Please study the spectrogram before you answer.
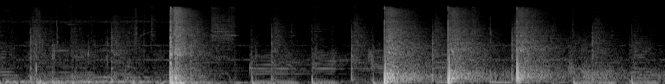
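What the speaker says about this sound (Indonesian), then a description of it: "itu dia hasilnya dari mercon bola launcher" Ball-launcher firecrackers (mercon bola) set off outdoors, giving several sharp, loud bursts at irregular intervals over crackling debris and lingering rumble, with no talking.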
